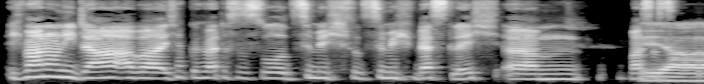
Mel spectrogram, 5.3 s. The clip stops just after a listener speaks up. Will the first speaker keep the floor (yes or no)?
no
